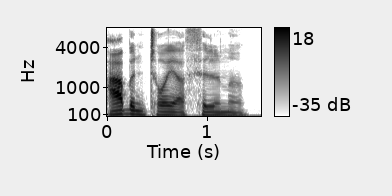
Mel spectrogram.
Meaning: nominative/accusative/genitive plural of Abenteuerfilm
- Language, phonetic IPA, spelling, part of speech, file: German, [ˈaːbn̩tɔɪ̯ɐˌfɪlmə], Abenteuerfilme, noun, De-Abenteuerfilme.ogg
